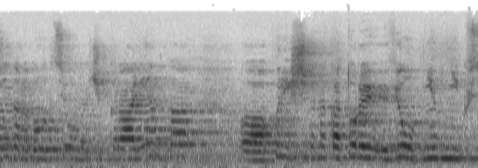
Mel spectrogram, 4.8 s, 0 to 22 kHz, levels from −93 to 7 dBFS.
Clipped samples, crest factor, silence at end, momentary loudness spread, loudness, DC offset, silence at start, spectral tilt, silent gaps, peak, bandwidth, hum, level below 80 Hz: under 0.1%; 16 dB; 0 s; 8 LU; -19 LUFS; under 0.1%; 0 s; -3.5 dB/octave; none; -2 dBFS; 16.5 kHz; none; -46 dBFS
